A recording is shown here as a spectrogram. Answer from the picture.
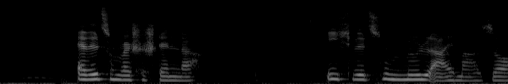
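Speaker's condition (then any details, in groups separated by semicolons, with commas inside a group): No condition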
